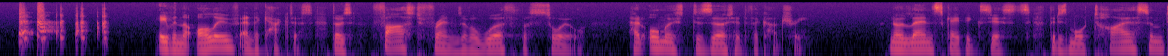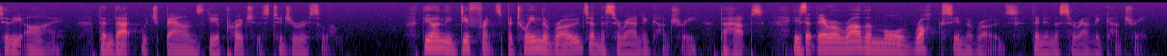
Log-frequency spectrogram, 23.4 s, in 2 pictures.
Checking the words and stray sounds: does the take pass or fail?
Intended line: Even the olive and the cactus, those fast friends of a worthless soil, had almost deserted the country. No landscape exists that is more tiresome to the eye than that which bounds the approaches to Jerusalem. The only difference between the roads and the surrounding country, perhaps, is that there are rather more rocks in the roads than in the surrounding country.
fail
